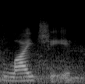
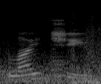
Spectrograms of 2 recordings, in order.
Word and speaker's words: lychee: up we always said lychee but lychee sounds not good okay here we go lychee there okay so the british say lychee while americans say lychee the british way of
